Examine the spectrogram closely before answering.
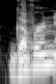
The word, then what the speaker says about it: govern: And now let's look at these two words, govern and government. If you're using the verb govern, then the N is pronounced.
